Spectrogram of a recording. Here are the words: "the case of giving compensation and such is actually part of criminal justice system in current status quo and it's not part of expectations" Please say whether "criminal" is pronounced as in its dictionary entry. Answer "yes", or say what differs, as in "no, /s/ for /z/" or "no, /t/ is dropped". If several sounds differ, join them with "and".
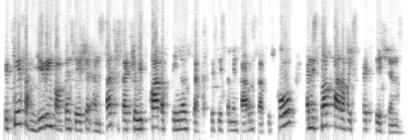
no, /n/ is dropped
